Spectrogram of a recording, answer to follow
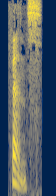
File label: "fence", voice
